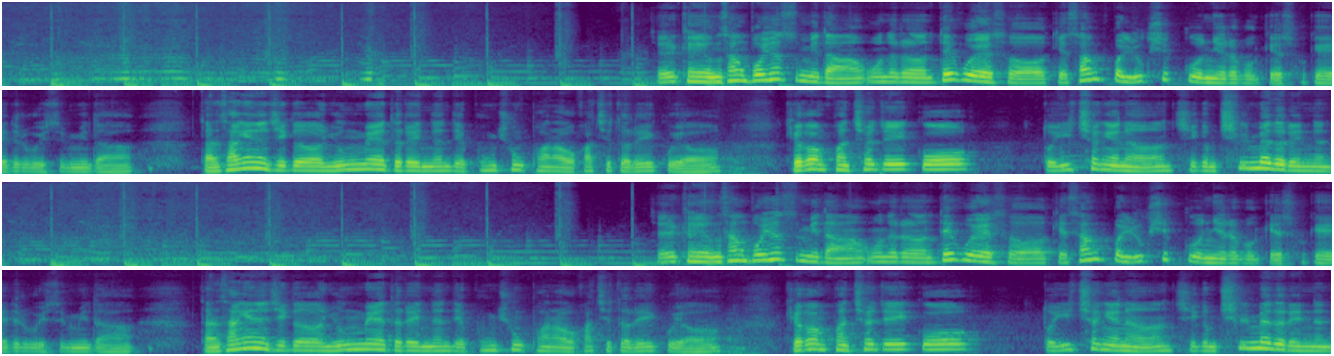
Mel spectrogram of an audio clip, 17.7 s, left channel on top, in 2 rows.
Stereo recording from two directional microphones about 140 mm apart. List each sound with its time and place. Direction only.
4.4 s speech: 30° left (ahead or behind)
